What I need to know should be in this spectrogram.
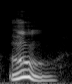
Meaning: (interjection) 1. An expression of surprise 2. An expression of awe 3. A sound made to imitate a ghost 4. An expression of affection 5. An expression of pain
- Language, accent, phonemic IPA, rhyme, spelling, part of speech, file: English, General American, /uː/, -uː, ooh, interjection / noun / verb, En-us-ooh.ogg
